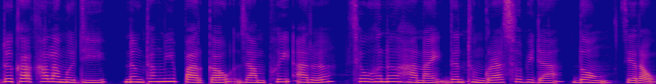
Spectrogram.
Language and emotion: Bodo, neutral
